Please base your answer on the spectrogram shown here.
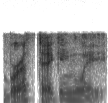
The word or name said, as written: breathtakingly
